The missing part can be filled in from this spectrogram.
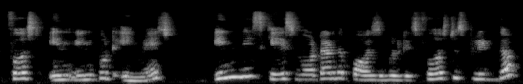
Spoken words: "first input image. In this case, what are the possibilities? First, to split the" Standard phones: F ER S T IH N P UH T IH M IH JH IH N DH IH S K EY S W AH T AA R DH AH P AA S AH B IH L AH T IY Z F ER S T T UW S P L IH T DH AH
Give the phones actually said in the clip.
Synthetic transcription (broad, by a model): F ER S T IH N P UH T IH M IH JH IH N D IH S K EY S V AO T AA R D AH P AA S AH B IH L T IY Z F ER S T T UW S P L IH T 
